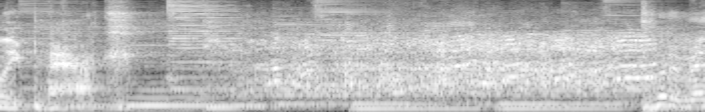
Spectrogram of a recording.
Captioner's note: audience laughs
